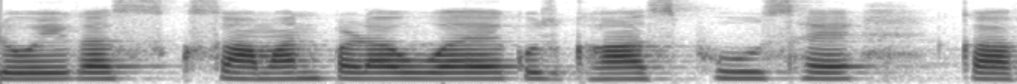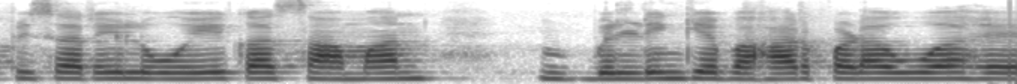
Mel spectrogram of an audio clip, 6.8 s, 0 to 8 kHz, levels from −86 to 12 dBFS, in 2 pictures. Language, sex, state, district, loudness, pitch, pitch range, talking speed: Hindi, female, Punjab, Pathankot, -15 LUFS, 215 Hz, 210-220 Hz, 185 wpm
